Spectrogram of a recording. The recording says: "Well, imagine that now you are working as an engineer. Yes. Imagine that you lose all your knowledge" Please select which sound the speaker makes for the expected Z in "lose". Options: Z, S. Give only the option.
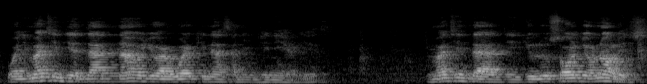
S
